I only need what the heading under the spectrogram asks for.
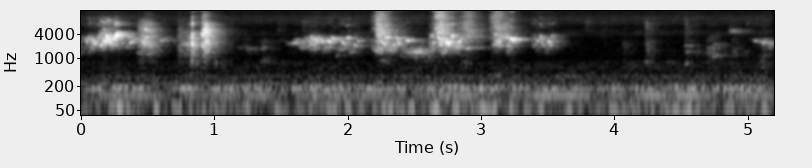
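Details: Happy parakeets singing together: a busy warbling chatter of scratchy chirps and squawky trills around the mid-high range, with a steady low hum underneath throughout.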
